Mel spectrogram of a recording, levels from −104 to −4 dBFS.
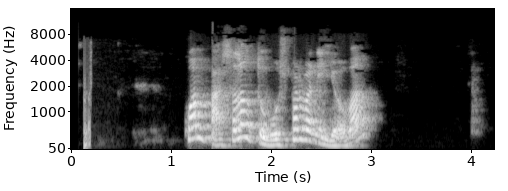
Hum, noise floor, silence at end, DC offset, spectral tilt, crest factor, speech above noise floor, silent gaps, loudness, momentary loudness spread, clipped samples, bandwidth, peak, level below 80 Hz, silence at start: none; under -90 dBFS; 1.2 s; under 0.1%; -5.5 dB/octave; 18 dB; over 76 dB; none; -15 LUFS; 13 LU; under 0.1%; 9.4 kHz; 0 dBFS; -54 dBFS; 0.1 s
